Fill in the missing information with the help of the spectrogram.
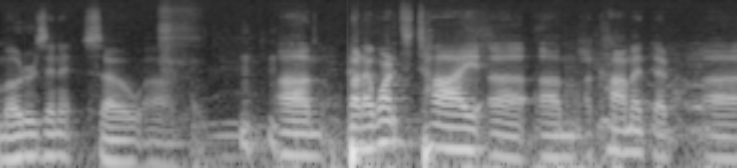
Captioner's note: laugh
